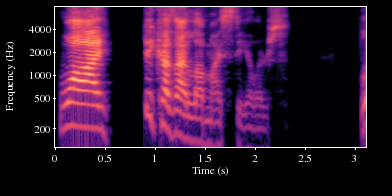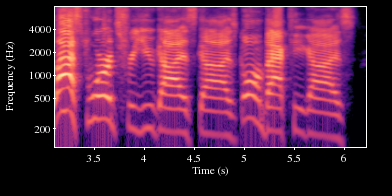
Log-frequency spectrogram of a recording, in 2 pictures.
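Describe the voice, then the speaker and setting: Guy hosting a live sports show, bright punchy voice, dry close sound, jokey, loud shout-outs. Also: expressive, takes it slowly, clear, resonant tone, no echo. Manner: loose and joking, swings from loud shout-outs to low mutters. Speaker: host. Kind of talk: live sports show chat reading viewer comments.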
